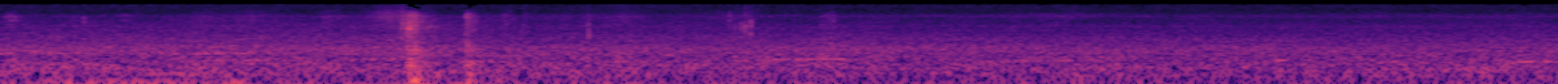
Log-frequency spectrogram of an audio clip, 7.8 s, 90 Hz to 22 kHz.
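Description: Class 175 diesel multiple unit approaching at low speed: a steady low engine rumble, with two sharp clicks about two seconds in.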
